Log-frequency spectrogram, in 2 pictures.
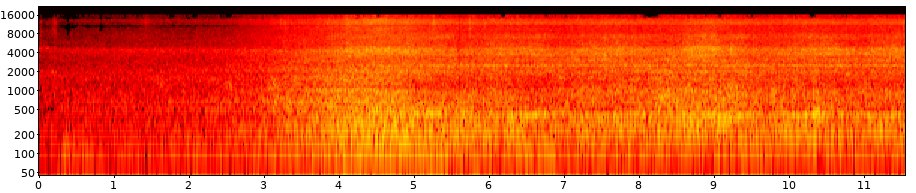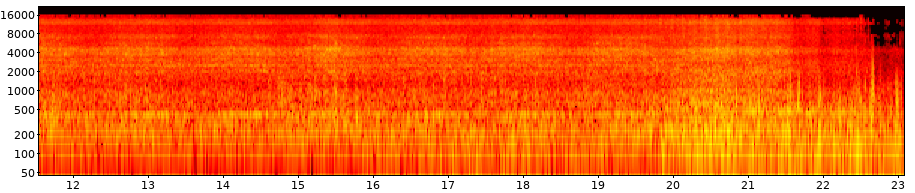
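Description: ICE high-speed train running past on the track: a steady rumble of wheels on rails that builds over the first few seconds and is loudest near the end.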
